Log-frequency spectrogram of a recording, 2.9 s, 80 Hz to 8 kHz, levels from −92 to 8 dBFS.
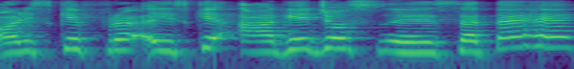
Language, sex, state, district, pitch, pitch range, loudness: Hindi, female, Bihar, Bhagalpur, 285 Hz, 255-320 Hz, -15 LUFS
